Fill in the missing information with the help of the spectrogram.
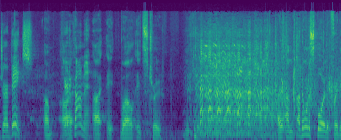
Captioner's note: laughter and light applause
